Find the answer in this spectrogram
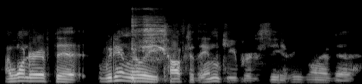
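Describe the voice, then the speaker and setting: A man's voice: medium pitch, animated, quick pace, noisy background. A man playing a tabletop game, chatting casually and laughing often. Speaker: player. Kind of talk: tabletop role-play. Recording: dull dry lo-fi sound.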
